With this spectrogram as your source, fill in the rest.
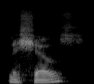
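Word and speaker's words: Leixões: Les Shows. It's quite hard. That's a really hard one because the OE sound is tricky, and then you have to try and swallow the S.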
